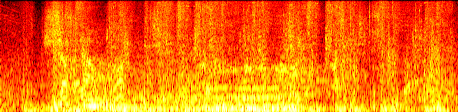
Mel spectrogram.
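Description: Game spells and attacks whoosh and clash.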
